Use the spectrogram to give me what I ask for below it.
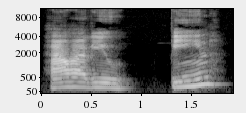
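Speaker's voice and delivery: slow, plain, stretching been. Acted. Narrator explains the been pun to listeners, slowly. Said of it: "Get it?".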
